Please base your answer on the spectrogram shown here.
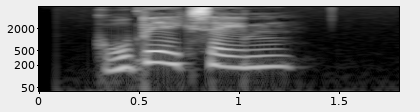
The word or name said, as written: gruppeeksamen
